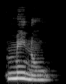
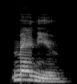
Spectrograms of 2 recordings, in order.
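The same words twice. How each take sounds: First: "Menù" with the stress on the final ù, said high and loud; Italian stress on the end. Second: "Menu" with the stress on the first syllable, MEN-yoo; English stress on the start. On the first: Teacher showing the Italian stress of "Menù" with a high, loud final ù. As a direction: punch the last syllable of "Menù", me-NU, high and loud. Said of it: "in Italian you say menù". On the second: Teacher giving the English "Menu", stressed on the first syllable. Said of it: "in English you say menu". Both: Shown as a demonstration.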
